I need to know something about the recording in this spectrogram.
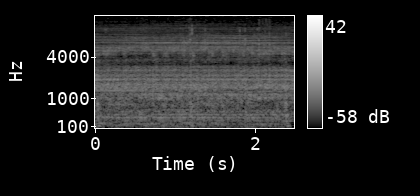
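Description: Faint steady whirr of a stand mixer running at low speed, mixing dough while milk is added.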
